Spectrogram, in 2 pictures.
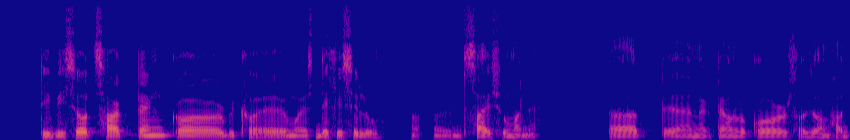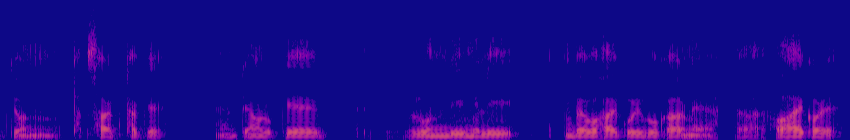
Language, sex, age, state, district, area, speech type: Assamese, male, 30-45, Assam, Biswanath, rural, spontaneous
